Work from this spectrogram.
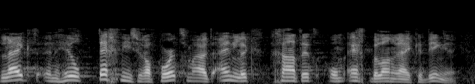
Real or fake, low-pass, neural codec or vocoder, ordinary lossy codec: fake; 5.4 kHz; codec, 16 kHz, 8 kbps, FreqCodec, larger model; none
